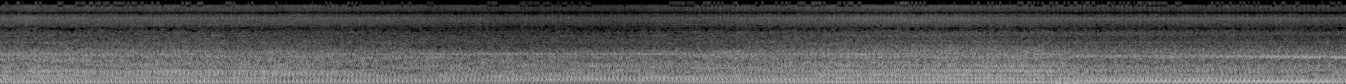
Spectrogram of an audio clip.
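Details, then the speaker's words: John Deere D105 with Briggs & Stratton Intek 17.5HP engine that seized from lack of oil while mowing, restarted after oil circulated and new Champion RC12YC plug: steady, even single-cylinder beat with no knocks or misses; sounds okay, long-term survival uncertain. "Yeah, I don't know. I don't It sounds okay. It's running."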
